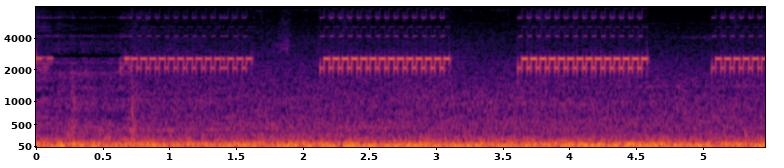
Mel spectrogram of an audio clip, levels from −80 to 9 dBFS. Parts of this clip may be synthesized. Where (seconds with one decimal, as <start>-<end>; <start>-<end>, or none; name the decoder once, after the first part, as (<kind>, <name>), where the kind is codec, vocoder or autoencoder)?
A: 0.0-0.7 (codec, SNAC)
